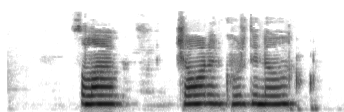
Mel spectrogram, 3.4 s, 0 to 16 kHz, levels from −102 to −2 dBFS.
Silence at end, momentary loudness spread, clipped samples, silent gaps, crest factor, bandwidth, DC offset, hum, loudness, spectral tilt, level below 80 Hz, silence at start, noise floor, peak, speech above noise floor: 0.5 s; 18 LU; under 0.1%; none; 16 dB; 8.4 kHz; under 0.1%; none; -18 LUFS; -3.5 dB/octave; -72 dBFS; 0.75 s; -84 dBFS; -4 dBFS; 67 dB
